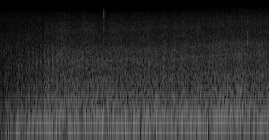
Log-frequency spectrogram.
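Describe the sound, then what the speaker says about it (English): A car engine hums as the car is driven in the horror video game Shadow Mansion. It is a faint, steady, low rumble that continues without a break and with no talk. "Oh, so we're actually driving the car."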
